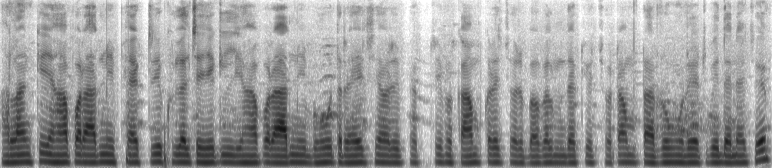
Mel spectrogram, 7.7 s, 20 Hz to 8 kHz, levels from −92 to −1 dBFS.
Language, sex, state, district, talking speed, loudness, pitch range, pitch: Maithili, male, Bihar, Supaul, 250 wpm, -20 LUFS, 125-130 Hz, 125 Hz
